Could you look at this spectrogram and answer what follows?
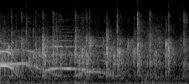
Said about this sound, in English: yeah, you can clap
